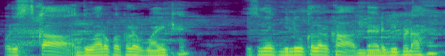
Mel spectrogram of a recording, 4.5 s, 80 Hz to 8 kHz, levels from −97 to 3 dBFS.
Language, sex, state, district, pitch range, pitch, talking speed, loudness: Hindi, male, Uttar Pradesh, Saharanpur, 115-135 Hz, 125 Hz, 215 wpm, -15 LUFS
